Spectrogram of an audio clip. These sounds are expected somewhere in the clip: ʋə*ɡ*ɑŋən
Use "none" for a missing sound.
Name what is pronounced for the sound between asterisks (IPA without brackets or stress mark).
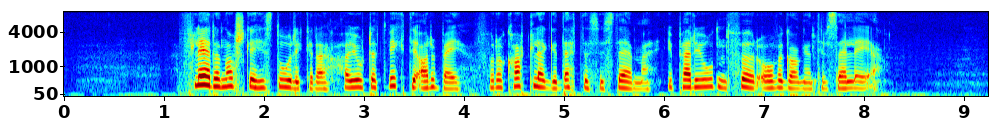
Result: ɡ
